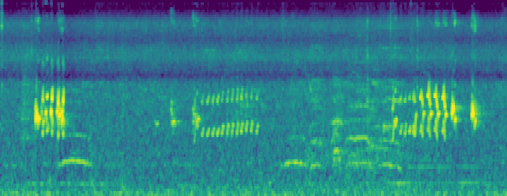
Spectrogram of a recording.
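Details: Song of a yellow-vented bulbul, played to make other bulbuls call back and to attract wild birds: short bubbly chatter bursts and a longer, evenly pulsed trill, with lower soft whistles and farmyard-like sounds between them.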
